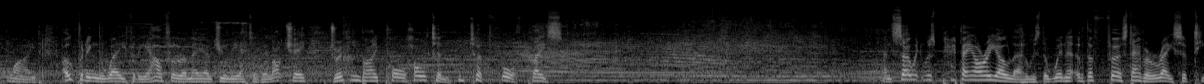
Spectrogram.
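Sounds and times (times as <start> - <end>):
race car engine at high revs: 0.4 - 11.5.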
